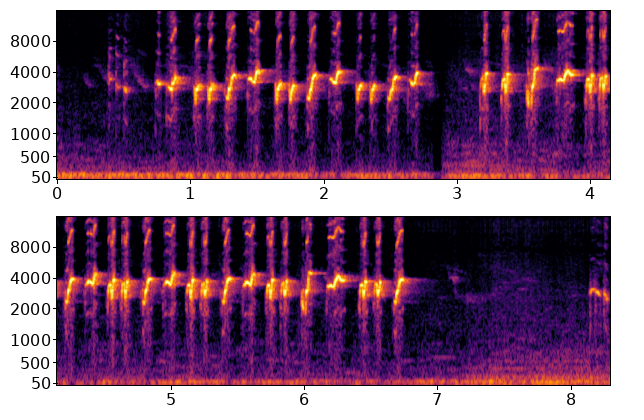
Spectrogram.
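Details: Sooty-headed bulbul singing, a recording meant as a lure for training songbirds: long loud bursts of rapid, ringing chirps repeated over two seconds a beat, a short pause between runs, then near silence with low background hum.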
